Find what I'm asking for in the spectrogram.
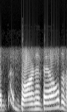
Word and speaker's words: Barneveld: Right, yes, Verona, and don't forget the Barneveld. Am I saying that correctly? – Yes.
